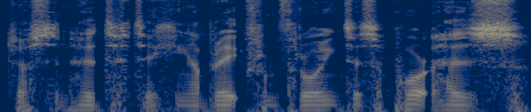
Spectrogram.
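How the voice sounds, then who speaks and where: Darts commentator, male, low pitch, wry and chatty live play-by-play on a headset. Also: level tone, fairly quick. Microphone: headset at commentary position.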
